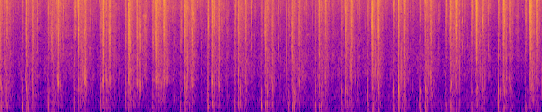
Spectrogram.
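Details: A horse at the gallop, its hooves pounding in rapid uneven bursts of clustered knocks that repeat about twice a second, loud and dry against a quiet background.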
